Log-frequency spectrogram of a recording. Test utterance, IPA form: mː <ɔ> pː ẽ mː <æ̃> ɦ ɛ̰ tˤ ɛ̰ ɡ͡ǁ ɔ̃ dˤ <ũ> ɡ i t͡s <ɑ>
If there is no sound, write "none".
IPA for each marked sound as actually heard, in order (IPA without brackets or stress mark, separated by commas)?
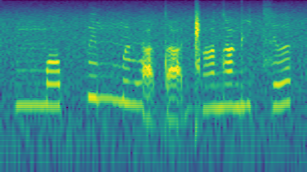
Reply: ɔ, ə̃, ũ, ə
